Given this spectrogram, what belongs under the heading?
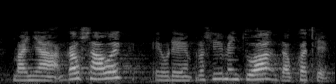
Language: Basque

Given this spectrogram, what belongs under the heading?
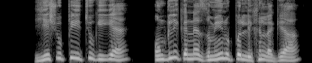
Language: Dogri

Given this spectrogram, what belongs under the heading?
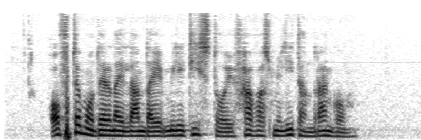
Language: Esperanto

